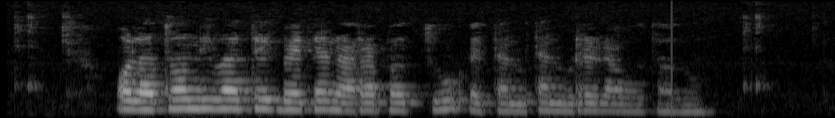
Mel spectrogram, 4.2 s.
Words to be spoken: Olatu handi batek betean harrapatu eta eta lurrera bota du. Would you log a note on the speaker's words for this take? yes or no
no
